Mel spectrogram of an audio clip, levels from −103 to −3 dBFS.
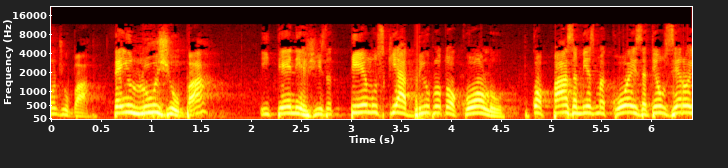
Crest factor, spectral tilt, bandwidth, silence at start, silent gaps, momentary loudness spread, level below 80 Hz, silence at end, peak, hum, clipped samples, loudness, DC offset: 12 dB; -6.5 dB/octave; 11.5 kHz; 0 s; none; 11 LU; -42 dBFS; 0 s; -4 dBFS; none; under 0.1%; -16 LUFS; under 0.1%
